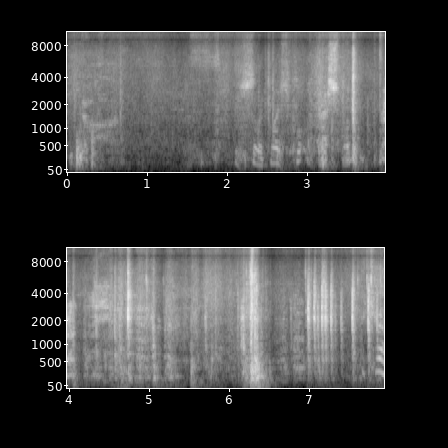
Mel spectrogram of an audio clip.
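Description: Objects knock and rattle close by.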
